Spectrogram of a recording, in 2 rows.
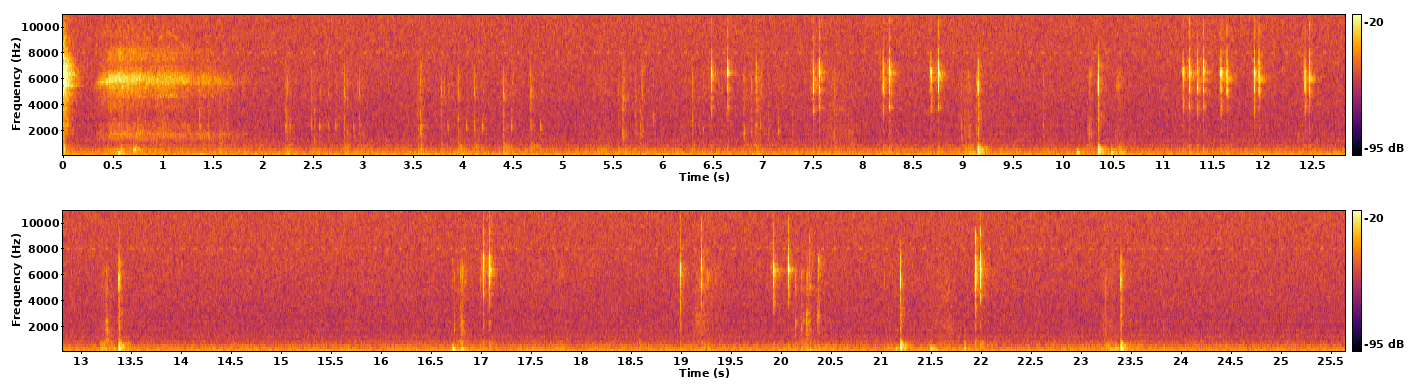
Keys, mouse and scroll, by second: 1.7 ctrl+z, 6.6 click, 6.6-7.5 typing, 7.6 click, 9.2-10.7 alt+middle click, 11.3 click, 13.3 click, 13.5-16.9 alt+middle drag, 17.1 right click, 19.1 click, 20.0-20.8 typing, 21.3-21.9 middle click, 22.0 right click, 23.5-25.6 alt+middle drag.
